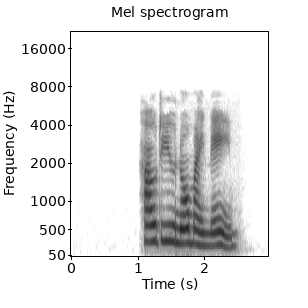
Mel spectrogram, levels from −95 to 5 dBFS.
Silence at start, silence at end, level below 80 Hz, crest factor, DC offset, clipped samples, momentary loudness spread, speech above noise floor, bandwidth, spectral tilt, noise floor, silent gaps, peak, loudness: 1.05 s; 0.5 s; -68 dBFS; 18 dB; under 0.1%; under 0.1%; 9 LU; 69 dB; 7.2 kHz; -2 dB/octave; -86 dBFS; none; -2 dBFS; -18 LUFS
